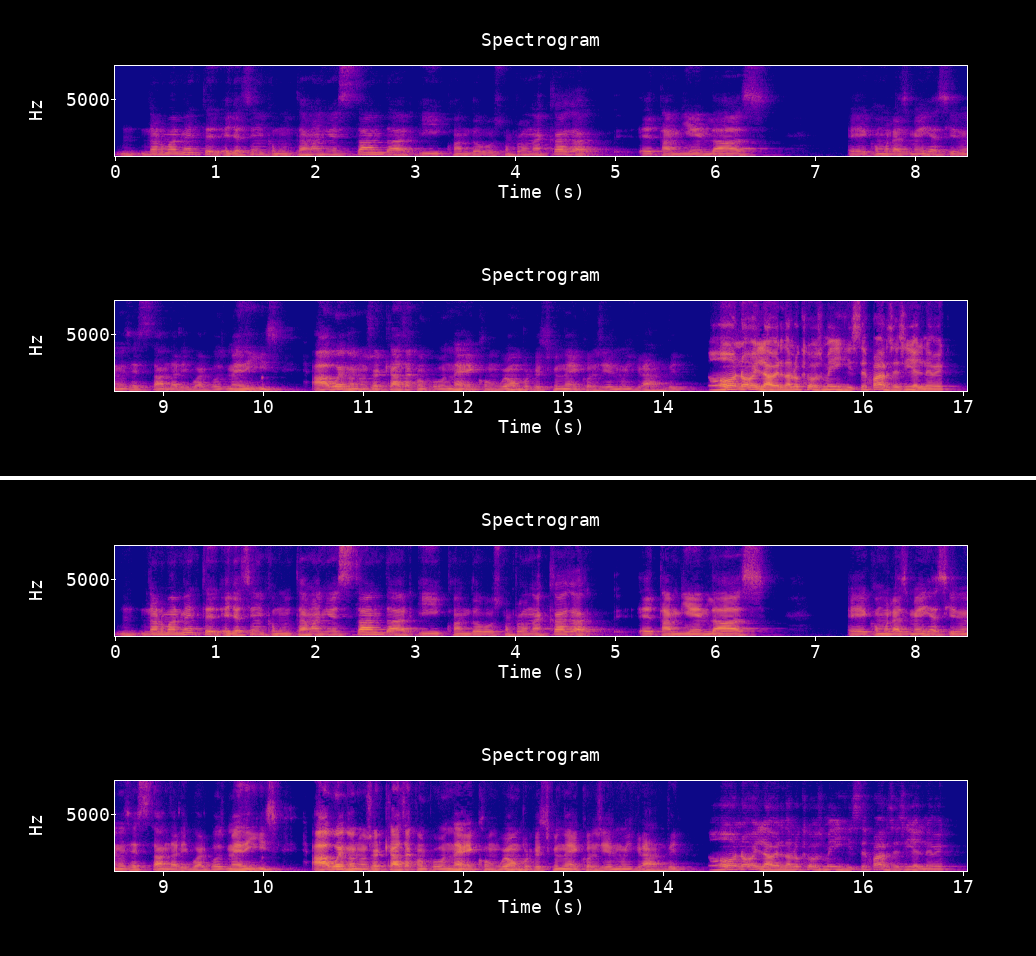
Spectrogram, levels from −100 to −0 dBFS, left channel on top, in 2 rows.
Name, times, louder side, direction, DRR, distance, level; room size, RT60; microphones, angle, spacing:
voice 1, 0.0-4.8 5.2-6.5 7.3-10.2 10.5-14.2, right 4 dB, 60° right, 0.6 m, -36 dB
voice 2, 14.5-16.9, left 6 dB, 80° left, 0.3 m, -33 dB
11.0 x 4.1 x 4.2 m
head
